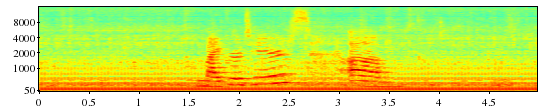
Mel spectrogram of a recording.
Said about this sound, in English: So we're going to start by turning on my water.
